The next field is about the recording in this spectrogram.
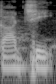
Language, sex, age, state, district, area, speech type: Tamil, male, 18-30, Tamil Nadu, Pudukkottai, rural, read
